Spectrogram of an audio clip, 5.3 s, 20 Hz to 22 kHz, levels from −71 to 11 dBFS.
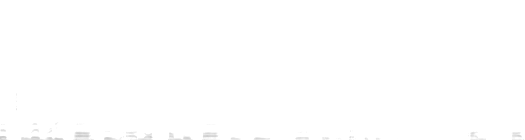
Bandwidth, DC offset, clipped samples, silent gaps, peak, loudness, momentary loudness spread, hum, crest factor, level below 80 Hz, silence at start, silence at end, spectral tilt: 10 kHz; under 0.1%; under 0.1%; none; -42 dBFS; -62 LUFS; 9 LU; none; 20 dB; -90 dBFS; 0 s; 0 s; -5.5 dB/octave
